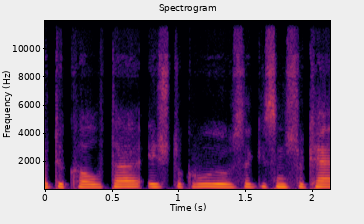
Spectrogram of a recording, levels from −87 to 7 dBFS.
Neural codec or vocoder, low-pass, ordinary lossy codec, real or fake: codec, 16 kHz in and 24 kHz out, 0.9 kbps, LongCat-Audio-Codec, four codebook decoder; 10.8 kHz; Opus, 16 kbps; fake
